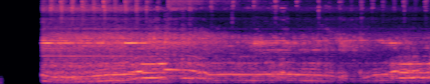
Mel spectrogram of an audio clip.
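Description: Hurricane wind roars in a loud, unbroken rush, with high howling whistles rising and falling over the dense noise; it starts abruptly and keeps going at full strength.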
